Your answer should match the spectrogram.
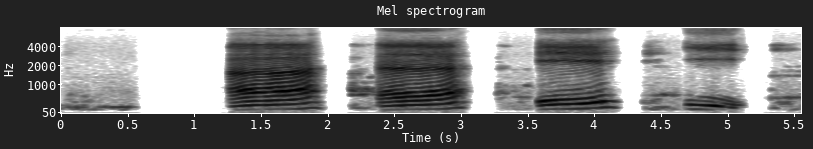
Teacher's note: Kalau kita kurangi sedikit fathahnya misalnya a fathah e kurang fathahnya a e i seperti itu tahapannya. Jadi antara fathah dan kasrah ini ada namanya imalah · Jadi kalau kita ucapkan gini misalnya a, i, kalau a jelas, i jelas, e di mana? Antara fathah dan kasrah.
